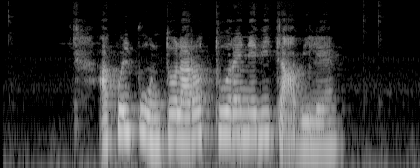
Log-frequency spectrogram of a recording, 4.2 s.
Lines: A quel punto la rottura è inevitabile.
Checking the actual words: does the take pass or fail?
pass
